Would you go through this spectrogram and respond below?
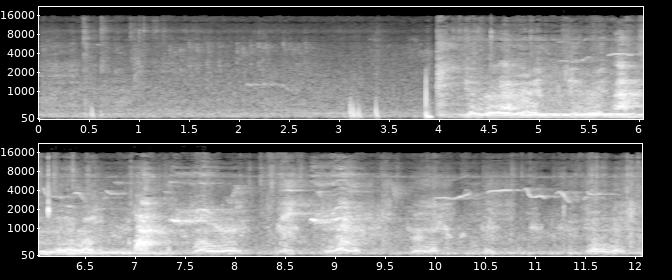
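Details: On a morning walk through Thai streets with packs of street dogs, a quiet start gives way to dogs breaking into a rough run of low barks and growling whines.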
